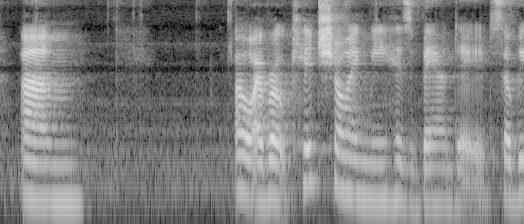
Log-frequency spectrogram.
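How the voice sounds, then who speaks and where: A woman of medium pitch speaks very slowly with fairly even intonation, and audible room echo surrounds her. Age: 30s. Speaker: psychic reader. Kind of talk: tarot reading monologue.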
